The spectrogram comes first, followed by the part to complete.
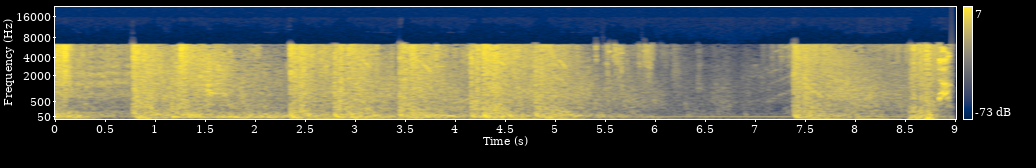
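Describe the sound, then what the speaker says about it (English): Rapid bursts of video game gunfire from a battle royale cup match, loud, dense and booming, with heavy volleys separated by short lulls and voices faintly mixed in. "You shooting at me."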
